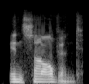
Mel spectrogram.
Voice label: "insolvent", American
